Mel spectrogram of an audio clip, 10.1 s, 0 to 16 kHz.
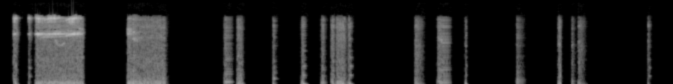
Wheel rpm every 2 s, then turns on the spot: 0, 0, 0, 0, 0.
none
